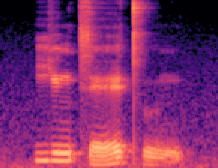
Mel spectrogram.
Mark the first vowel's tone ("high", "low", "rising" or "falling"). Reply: high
